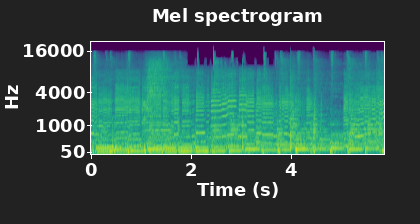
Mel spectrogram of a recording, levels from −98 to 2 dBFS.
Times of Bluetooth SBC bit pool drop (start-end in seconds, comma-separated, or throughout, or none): 1.91-3.72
